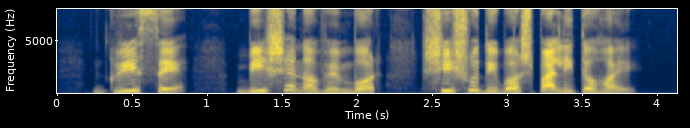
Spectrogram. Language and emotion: Bengali, neutral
